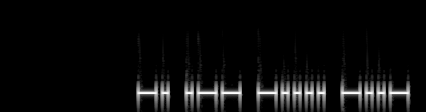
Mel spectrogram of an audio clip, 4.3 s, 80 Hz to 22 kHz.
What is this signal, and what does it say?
Morse code, heard as a keyed tone, about 20 wpm, 700 Hz. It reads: NW6X
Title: USA Call Signs - 4 Characters - Repeated 2x - 20wpm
